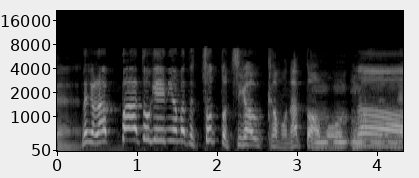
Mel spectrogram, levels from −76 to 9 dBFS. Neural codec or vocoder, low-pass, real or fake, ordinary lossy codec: none; 7.2 kHz; real; Opus, 32 kbps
